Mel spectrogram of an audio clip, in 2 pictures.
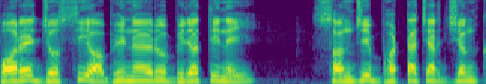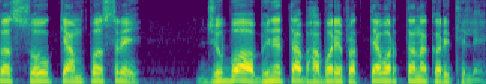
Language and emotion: Odia, neutral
